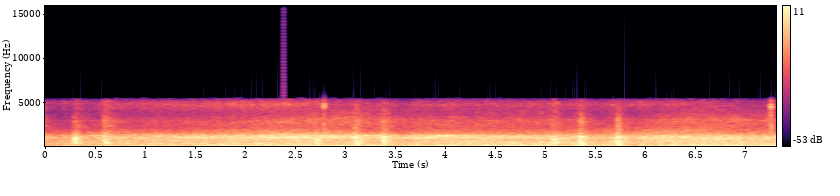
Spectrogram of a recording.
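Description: CFR Siemens Desiro diesel multiple unit rolling past along the platform: a steady rumble of its underfloor diesel engines and running gear. Sharp wheel clicks come in pairs over a rail joint, a pair about every two and a half seconds.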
